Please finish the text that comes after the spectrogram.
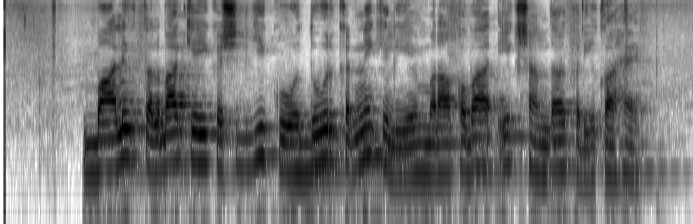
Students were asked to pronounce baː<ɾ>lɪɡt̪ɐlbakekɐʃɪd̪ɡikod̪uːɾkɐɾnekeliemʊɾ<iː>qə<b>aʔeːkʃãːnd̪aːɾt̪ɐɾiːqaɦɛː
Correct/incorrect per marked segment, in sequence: incorrect, incorrect, correct

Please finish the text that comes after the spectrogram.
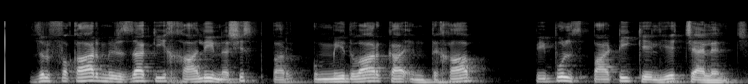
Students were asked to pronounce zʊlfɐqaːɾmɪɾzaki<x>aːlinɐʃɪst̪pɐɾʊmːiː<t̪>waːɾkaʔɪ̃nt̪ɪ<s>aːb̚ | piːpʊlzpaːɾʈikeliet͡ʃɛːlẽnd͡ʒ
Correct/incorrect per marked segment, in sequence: correct, incorrect, incorrect

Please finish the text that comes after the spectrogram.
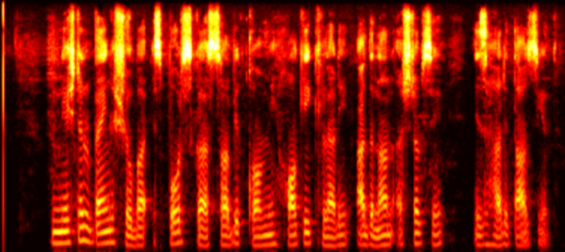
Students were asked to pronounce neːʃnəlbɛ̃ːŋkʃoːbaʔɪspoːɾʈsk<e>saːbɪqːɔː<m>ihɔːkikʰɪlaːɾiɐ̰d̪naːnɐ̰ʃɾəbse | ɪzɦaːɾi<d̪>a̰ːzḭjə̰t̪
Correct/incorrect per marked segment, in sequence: incorrect, correct, incorrect

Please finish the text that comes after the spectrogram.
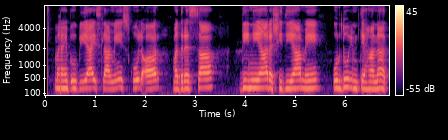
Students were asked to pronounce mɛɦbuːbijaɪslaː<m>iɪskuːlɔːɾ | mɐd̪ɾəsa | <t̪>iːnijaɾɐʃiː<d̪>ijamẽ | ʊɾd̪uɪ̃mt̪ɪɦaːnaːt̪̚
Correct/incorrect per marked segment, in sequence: correct, incorrect, correct

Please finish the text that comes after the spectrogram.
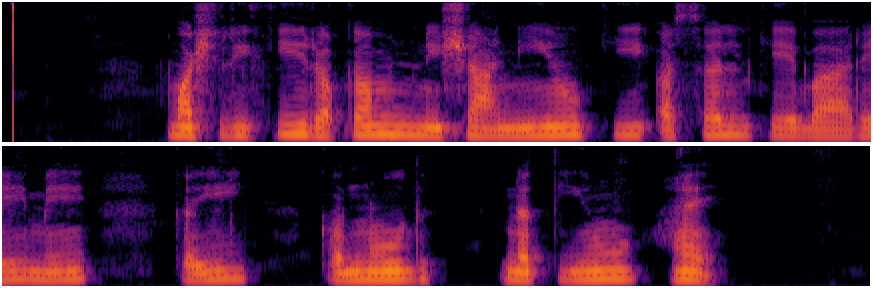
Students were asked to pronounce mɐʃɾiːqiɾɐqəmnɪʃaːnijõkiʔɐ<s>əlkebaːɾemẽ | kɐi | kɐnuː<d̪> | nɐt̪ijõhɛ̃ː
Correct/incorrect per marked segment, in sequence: correct, correct

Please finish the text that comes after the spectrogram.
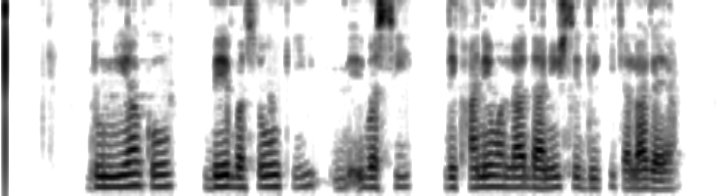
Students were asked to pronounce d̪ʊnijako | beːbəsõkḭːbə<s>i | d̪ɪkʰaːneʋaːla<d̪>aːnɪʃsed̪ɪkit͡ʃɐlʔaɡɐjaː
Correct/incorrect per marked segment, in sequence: correct, correct

